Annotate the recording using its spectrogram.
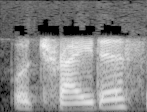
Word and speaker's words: botrytis: So I got online and was horrified to see that it looks like I have what they're calling botrytis. Is that how you say it? – Yes.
